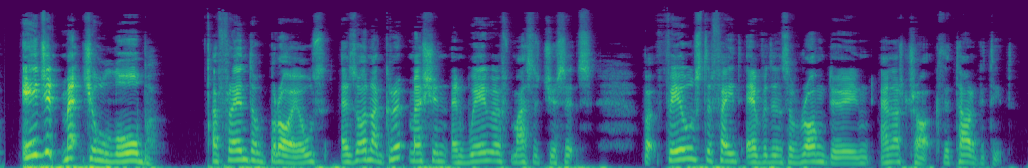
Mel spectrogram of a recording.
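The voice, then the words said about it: Scottish accent. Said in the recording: “It just sounds weird coming from a Scottish accent.”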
